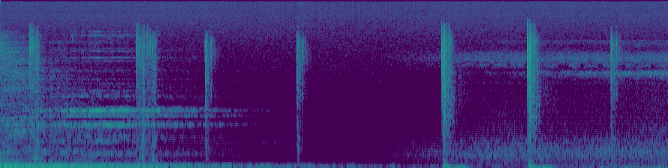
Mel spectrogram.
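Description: Short menu clicks sound as buttons are pressed.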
